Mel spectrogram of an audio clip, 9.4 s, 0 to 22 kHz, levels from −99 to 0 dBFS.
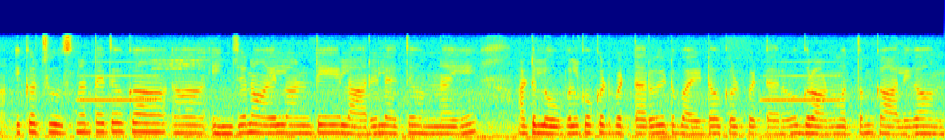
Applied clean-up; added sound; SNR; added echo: none; Wind instrument, woodwind instrument; 14 dB; none.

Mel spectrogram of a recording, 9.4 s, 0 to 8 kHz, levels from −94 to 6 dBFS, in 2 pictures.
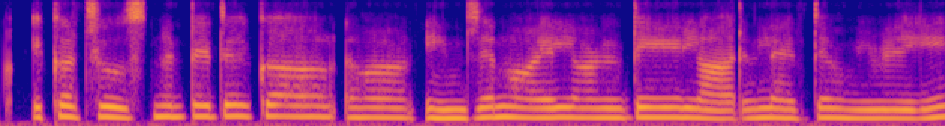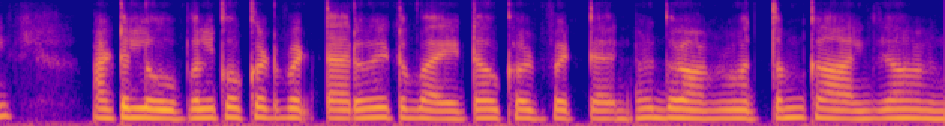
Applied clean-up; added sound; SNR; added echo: neural diffusion model UNIVERSE++.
